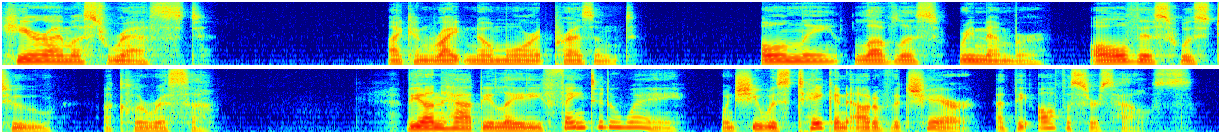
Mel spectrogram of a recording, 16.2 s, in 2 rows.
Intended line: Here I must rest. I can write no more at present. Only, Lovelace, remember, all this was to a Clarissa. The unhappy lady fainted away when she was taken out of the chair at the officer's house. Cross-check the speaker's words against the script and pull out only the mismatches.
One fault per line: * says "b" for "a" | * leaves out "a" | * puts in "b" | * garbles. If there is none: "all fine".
all fine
